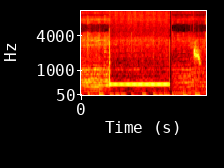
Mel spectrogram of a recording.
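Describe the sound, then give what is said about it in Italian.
A single steady telephone ringing tone sounds for about a second as a call home is placed during a television quiz show, over a bed of rhythmic background music, with no talking. “Adesso telefoniamo. Stanno chiamando lui, attenzione.”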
